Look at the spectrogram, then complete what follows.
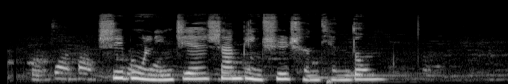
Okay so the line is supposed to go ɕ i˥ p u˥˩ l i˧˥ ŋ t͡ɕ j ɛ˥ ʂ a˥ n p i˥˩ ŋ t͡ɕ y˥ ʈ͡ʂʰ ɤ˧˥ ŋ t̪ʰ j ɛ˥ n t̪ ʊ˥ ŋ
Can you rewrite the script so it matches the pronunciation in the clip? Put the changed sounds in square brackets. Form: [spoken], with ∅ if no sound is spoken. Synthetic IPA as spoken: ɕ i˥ p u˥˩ l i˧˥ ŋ t͡ɕ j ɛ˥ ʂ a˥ n p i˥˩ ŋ [t͡ɕʰ] y˥ ʈ͡ʂʰ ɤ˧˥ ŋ t̪ʰ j [ɛ˧˥] n t̪ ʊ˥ ŋ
